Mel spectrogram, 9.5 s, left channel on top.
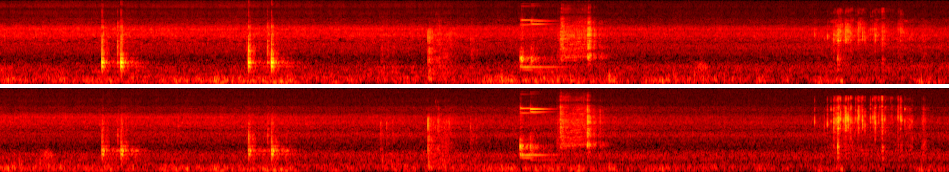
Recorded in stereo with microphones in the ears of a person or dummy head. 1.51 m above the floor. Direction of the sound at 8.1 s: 25° right (ahead or behind).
